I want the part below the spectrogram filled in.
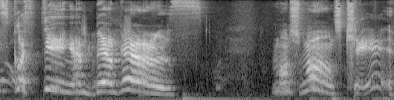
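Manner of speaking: slow, hammed-up French accent; shitty French accent. Viewer echoing a burger-hating restaurateur, bad French accent. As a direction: shout it in a mock French accent. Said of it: "influence my shitty French accent".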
